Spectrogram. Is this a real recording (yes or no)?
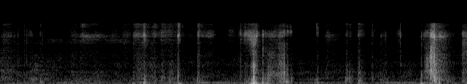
no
